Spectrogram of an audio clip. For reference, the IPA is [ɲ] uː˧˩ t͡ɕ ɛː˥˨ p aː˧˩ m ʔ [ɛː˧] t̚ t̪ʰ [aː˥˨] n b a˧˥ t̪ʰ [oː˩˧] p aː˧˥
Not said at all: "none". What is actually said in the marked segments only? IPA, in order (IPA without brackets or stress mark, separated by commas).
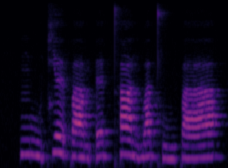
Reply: ŋ, ɛː˧, aː˥˨, uː˩˧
